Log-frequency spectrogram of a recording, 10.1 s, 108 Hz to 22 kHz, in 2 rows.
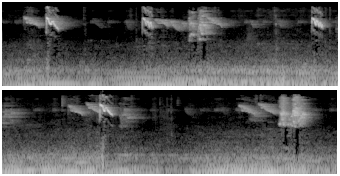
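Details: Calls meant to prompt other white-eyes to answer, from an untrained male white-eye from Pacitan, 14/10/22: piercing high chirps with falling trills, ending in a buzzier burst, over a steady low rumble.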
